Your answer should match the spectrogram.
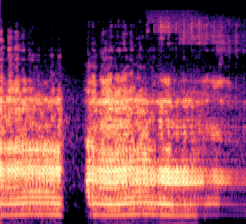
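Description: A vehicle horn sounding twice at one steady pitch: a short blast of about half a second, then a longer one of over a second.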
